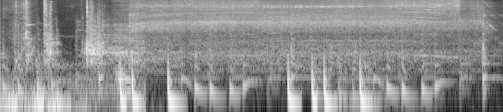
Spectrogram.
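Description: DeWalt miter saw cutting a stair-tread cover's nose piece to length. After a few clicks of the piece being set against the fence, the steady hiss of the blade in the cut starts about a second and a half in and stops just before the end. Background music with a low bass line plays under it.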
